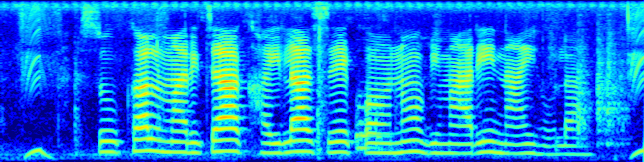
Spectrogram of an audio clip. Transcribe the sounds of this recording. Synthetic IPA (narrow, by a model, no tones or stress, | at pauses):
sukʰəlməɾit͡ʃakʰəɪlasekɔnobimaɾinaiɦola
